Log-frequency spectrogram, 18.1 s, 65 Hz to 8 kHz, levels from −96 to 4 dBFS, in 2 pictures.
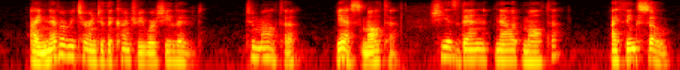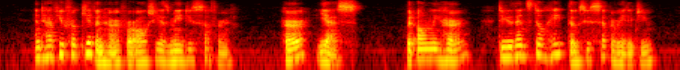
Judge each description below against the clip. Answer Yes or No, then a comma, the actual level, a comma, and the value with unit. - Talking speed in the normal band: Yes, average, 155 wpm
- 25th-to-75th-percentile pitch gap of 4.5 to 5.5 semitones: Yes, average, 5.0 semitones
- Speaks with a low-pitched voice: Yes, low, 130 Hz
